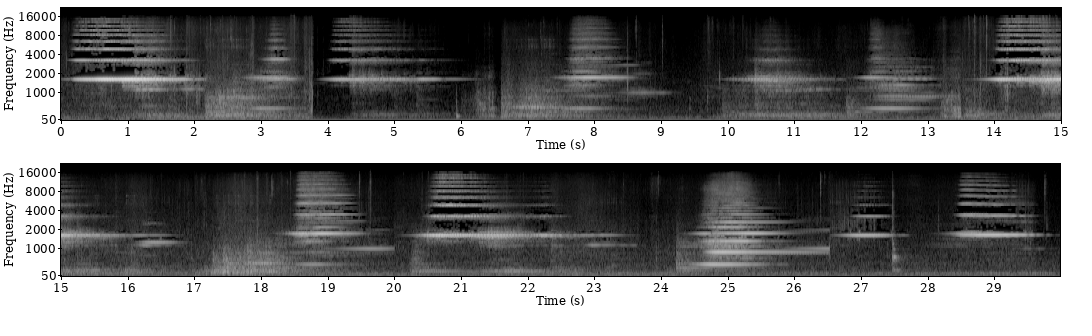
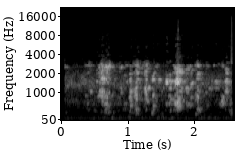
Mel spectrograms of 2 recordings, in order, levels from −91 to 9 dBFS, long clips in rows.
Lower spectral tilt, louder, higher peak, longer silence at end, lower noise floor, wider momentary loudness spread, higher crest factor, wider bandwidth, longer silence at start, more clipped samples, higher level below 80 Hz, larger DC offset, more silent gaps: about the same, 0 dB/octave vs -0.5 dB/octave; first, -18 LUFS vs -28 LUFS; first, -2 dBFS vs -6 dBFS; first, 0.3 s vs 0.05 s; first, -61 dBFS vs -53 dBFS; first, 24 LU vs 16 LU; about the same, 22 dB vs 26 dB; first, 16.5 kHz vs 11.5 kHz; second, 0.15 s vs 0.4 s; neither; first, -60 dBFS vs under -90 dBFS; first, 0.1% vs under 0.1%; neither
